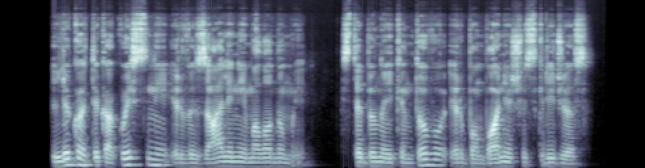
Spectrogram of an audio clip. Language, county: Lithuanian, Tauragė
